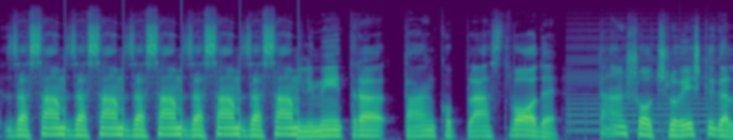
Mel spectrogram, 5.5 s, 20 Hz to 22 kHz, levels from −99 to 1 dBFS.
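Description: Speech clip with two faults. From 0.48 to 2.23 s a broken-record loop repeats one 0.44 s fragment four times back to back, likely a stalled player or stream, showing as identical repeating waveform blocks. From 4.25 to 5.46 s a GSM phone buzz at 217 Hz, about 22 dB below the speech and steady as during a call, appears as evenly spaced harmonic lines on the spectrogram.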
